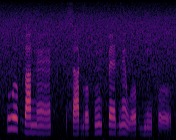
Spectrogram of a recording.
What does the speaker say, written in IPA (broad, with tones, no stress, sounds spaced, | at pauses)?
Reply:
w o˦ ɡ͡b a˧ n ɛ̃˧ | s a˧ ɡ o˧ k ũ˦ k͡p ɛ˦ d ɛ̃˦˨ w o˧ ɡ͡b ĩ˧ h o˨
